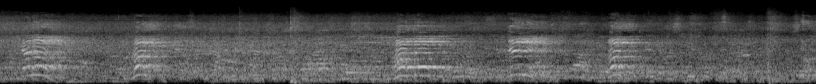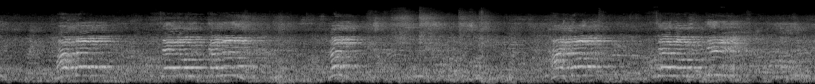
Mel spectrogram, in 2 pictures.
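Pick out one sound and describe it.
A group of young people shout drill calls in unison outdoors.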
